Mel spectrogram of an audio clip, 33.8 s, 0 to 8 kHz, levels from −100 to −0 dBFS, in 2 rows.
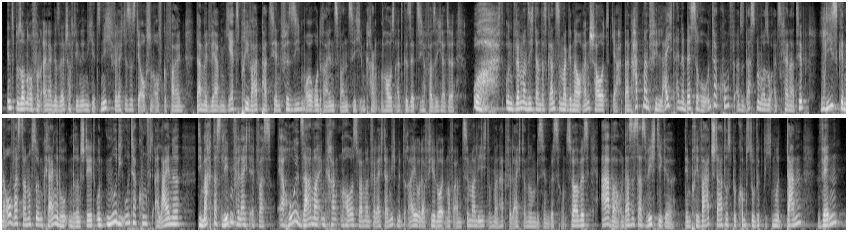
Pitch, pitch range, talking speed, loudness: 135 Hz, 120-155 Hz, 210 wpm, -24 LUFS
